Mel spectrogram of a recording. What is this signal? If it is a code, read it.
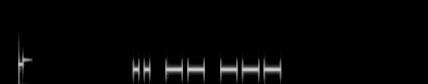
Morse code, heard as a keyed tone, about 21 wpm, 700 Hz. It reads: IMO
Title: USA Call Sign Postfixes - 3 Letters 22wpm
